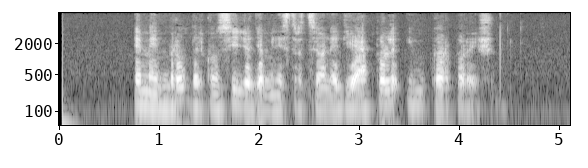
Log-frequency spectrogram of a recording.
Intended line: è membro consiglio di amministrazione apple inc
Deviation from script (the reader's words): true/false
true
